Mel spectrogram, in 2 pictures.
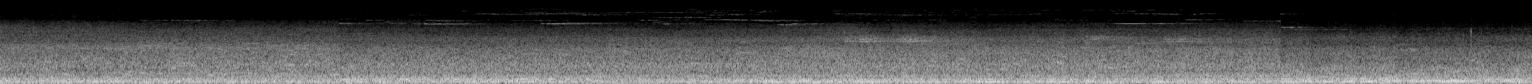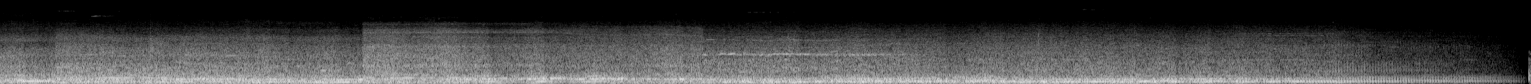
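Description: Steady city road traffic: many cars and other vehicles running on a busy multi-lane road, a continuous low noise that fades out near the end.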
